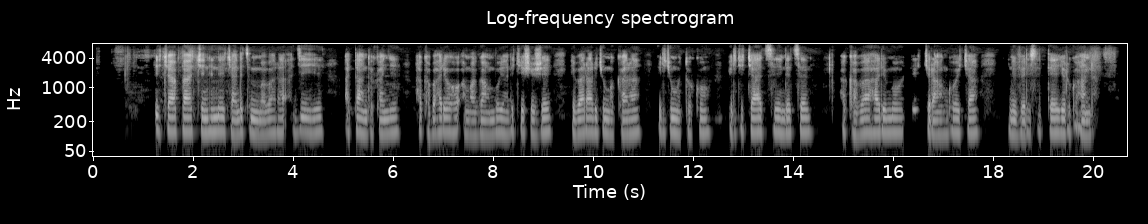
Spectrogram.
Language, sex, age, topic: Kinyarwanda, female, 36-49, education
